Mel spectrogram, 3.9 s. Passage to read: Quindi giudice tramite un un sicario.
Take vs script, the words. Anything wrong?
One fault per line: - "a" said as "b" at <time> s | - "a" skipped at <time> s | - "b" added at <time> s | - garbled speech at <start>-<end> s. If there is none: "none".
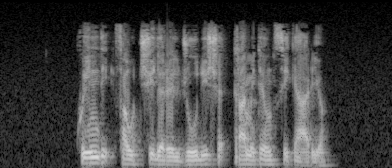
- "fa uccidere il" added at 1.1 s
- "un" skipped at 2.7 s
